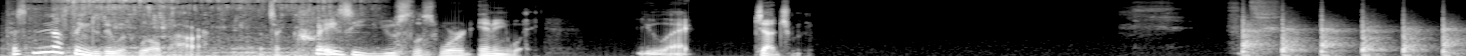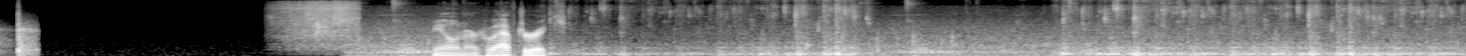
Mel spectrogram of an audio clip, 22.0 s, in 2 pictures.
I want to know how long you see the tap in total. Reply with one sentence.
You can hear the tap for 12 seconds altogether.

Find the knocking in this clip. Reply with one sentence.
You can hear the knocking from 3.0 to 3.5 s, from 9.3 to 11.3 s and from 17.1 to 18.3 s.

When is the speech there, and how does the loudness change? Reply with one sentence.
The speech can be heard from 0.1 to 6.0 s, getting quieter; and briefly from 14.2 to 15.2 s.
